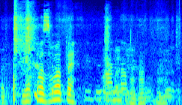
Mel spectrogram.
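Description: Speech only: a person talking in an interview, with sharp hissing 's' sounds just after the start.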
